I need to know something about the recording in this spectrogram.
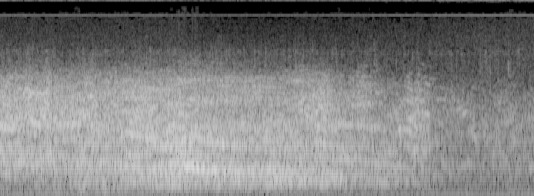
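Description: A large crowd cheers and shouts loudly in an echoing hall, then quiets down.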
